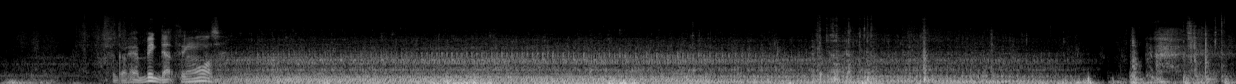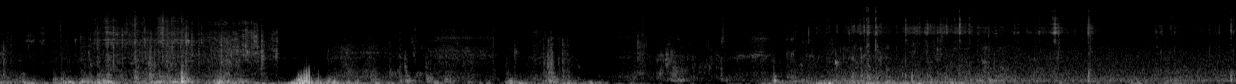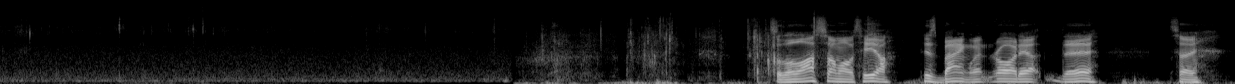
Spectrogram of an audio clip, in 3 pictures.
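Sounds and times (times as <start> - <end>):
rustling: 0.2 - 1.4, 12.6 - 15.2
vehicle engine idling: 1.2 - 11.0.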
